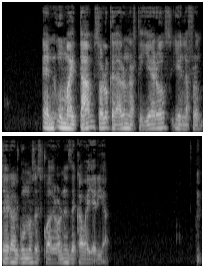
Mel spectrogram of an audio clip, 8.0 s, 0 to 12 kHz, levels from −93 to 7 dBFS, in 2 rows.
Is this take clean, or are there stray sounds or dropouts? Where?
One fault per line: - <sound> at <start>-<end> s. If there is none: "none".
none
